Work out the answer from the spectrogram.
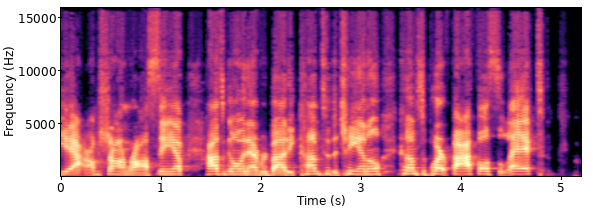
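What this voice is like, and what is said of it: Imitates another person's voice, auctioneer-like. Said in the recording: “I can do yours, though ... I walk around talking like this ... Why do you sound like you're about to auction something off?”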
